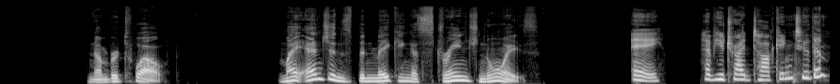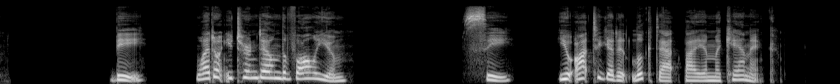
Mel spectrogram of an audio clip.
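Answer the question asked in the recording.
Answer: C: You ought to get it looked at by a mechanic.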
